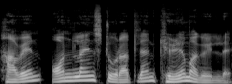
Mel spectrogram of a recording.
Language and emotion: Goan Konkani, neutral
